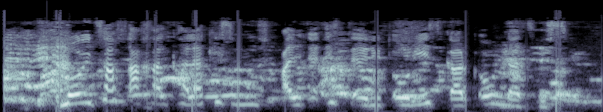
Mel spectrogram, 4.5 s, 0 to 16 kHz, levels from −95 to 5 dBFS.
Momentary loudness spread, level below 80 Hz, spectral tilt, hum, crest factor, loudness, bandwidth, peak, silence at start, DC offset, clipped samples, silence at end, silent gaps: 8 LU; -60 dBFS; -2.5 dB/octave; none; 16 dB; -15 LUFS; 10.5 kHz; 0 dBFS; 0.05 s; under 0.1%; under 0.1%; 0 s; none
